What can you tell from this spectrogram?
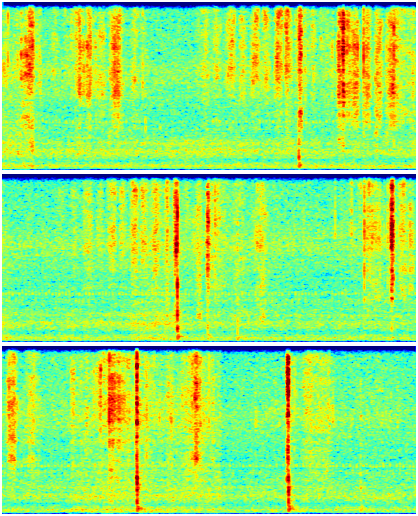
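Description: Small knife slicing and chopping a cherry tomato on a miniature wooden cutting board: soft cutting scrapes broken by several sharp taps of the blade against the board, over a steady low hum.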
